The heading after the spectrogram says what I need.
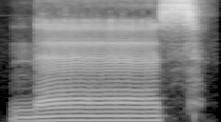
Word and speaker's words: الناس: برب الناس. برب الناس. There is noon here with shadda. You should double the noon, and after that you should stretch this fatha.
